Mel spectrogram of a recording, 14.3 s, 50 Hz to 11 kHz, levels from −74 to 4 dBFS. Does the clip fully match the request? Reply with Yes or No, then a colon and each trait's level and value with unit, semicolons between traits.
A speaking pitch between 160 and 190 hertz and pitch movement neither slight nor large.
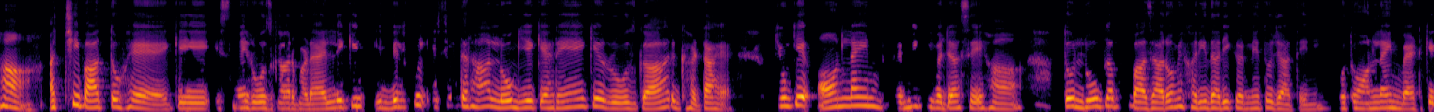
Yes: medium, 185 Hz; average, 3.6 semitones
